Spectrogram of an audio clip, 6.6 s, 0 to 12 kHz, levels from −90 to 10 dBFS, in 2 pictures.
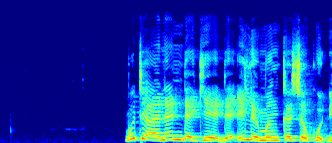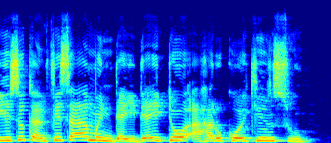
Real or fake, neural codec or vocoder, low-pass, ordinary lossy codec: real; none; 10.8 kHz; Opus, 64 kbps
